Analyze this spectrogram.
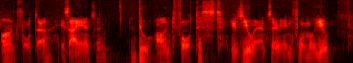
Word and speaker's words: antwortest: Then we have du antwortest with the st at the end, but with that e as something of a phonetic cushion, which allows us to pronounce the word more easily than if it was missing.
